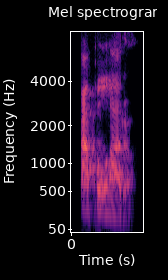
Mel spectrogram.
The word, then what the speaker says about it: Capilato: it for us uh it's actually just how it looks it's capilato that's not as bad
